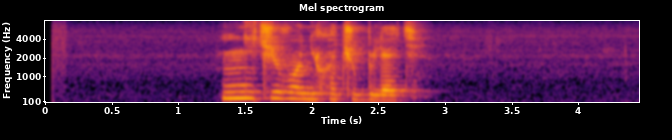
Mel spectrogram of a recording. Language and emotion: Russian, angry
